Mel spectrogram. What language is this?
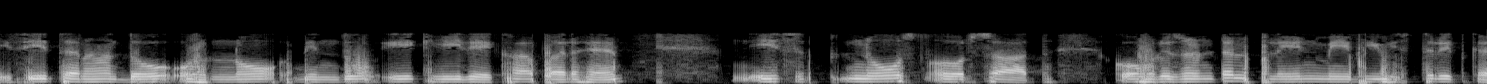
Hindi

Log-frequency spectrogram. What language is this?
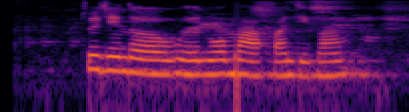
Chinese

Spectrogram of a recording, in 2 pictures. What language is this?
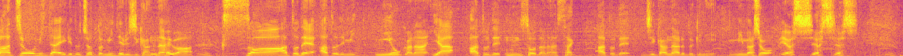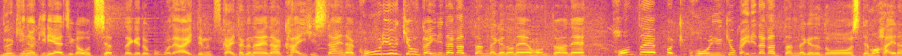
Japanese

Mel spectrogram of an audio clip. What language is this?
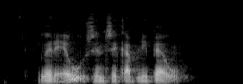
Catalan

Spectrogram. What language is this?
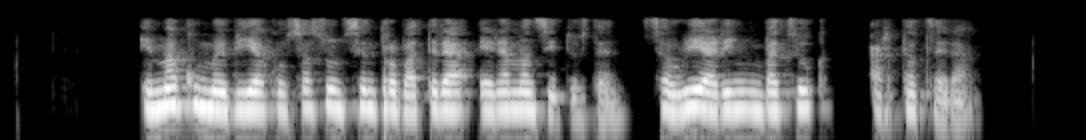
Basque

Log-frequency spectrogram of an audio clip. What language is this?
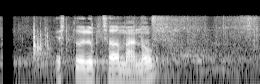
Nepali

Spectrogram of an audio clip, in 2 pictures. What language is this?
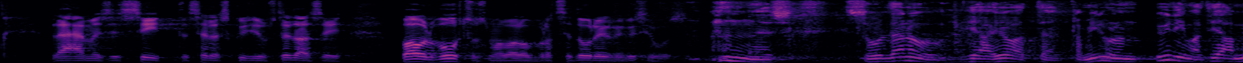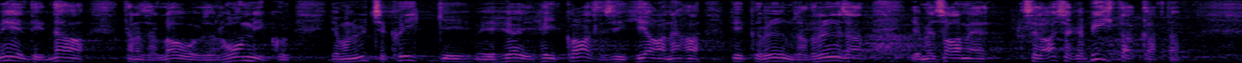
Estonian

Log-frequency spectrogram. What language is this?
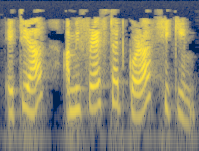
Assamese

